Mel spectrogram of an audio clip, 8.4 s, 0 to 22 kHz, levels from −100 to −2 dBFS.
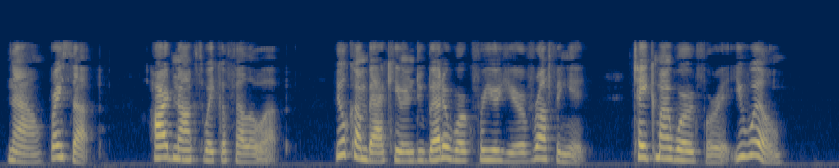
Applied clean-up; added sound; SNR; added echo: none; none; none; none.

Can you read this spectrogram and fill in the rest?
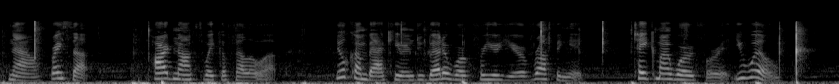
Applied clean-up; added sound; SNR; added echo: none; Hands; -1 dB; none.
